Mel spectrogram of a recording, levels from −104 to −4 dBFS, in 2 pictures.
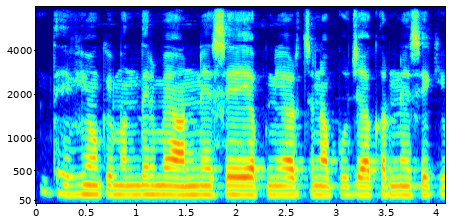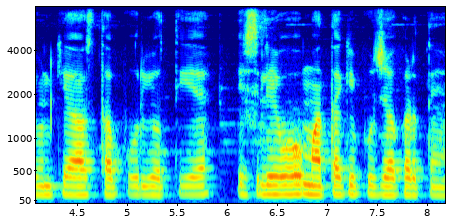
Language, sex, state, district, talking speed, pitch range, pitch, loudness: Hindi, female, Bihar, Darbhanga, 175 wpm, 130-135 Hz, 135 Hz, -32 LUFS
